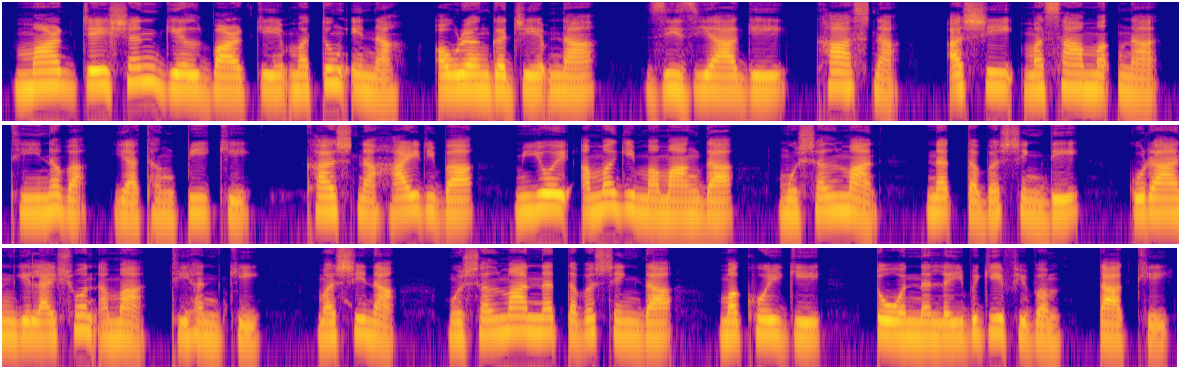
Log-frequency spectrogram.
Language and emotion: Manipuri, neutral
